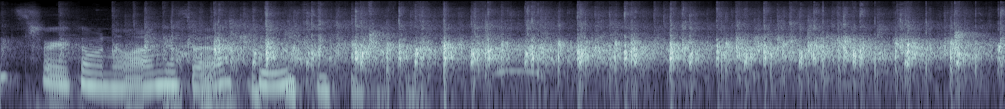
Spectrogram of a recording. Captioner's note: audience applause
